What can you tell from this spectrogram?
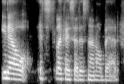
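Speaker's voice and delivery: ordinary talk, nothing marked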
